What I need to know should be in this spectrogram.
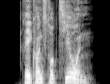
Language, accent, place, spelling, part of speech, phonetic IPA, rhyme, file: German, Germany, Berlin, Rekonstruktion, noun, [ʁekɔnstʁʊkˈt͡si̯oːn], -oːn, De-Rekonstruktion.ogg
- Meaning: reconstruction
